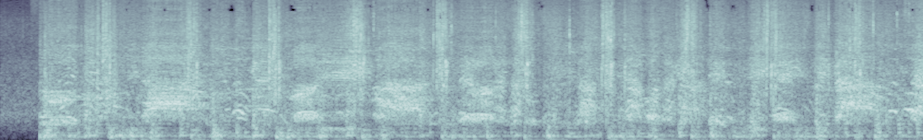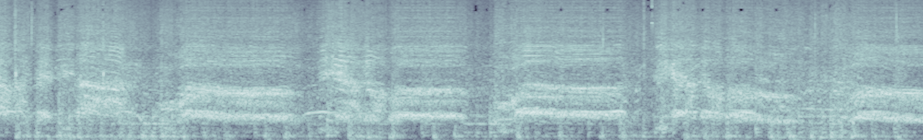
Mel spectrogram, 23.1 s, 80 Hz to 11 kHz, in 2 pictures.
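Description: A stadium crowd in the PES 2010 football game roars and chants continuously, a loud dense wall of voices with swelling surges, alone without commentary.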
